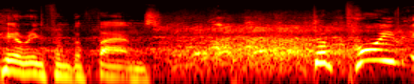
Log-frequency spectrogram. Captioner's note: audience laughs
